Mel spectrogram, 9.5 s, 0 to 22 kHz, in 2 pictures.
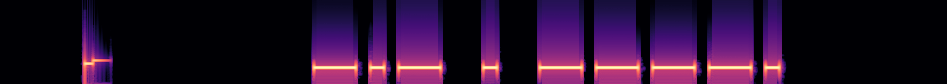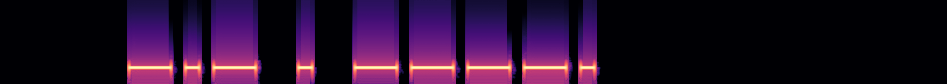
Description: Morse code, heard as a keyed tone, about 17 wpm, 700 Hz. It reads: KE9 KE9
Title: USA Call Sign Prefixes - Repeated 2x - 17wpm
